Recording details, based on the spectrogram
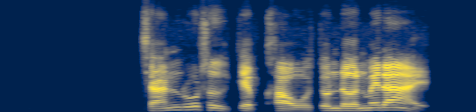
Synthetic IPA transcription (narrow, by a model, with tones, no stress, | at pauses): t͡ɕʰa˦˥nɾuː˦˥sɯ˨˩k̚t͡ɕe˨˩p̚kʰa˨˩wt͡ɕo˧ndɤː˧nma˥˩jdaː˥˩j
